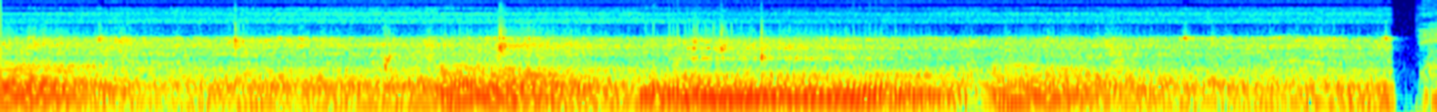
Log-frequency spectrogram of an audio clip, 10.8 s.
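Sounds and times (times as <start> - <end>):
crocodile growl: 0.0 - 10.4.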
